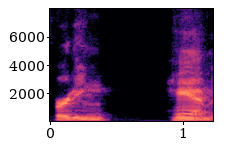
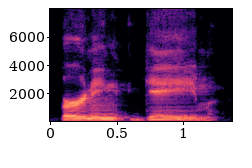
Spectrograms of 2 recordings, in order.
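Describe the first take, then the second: First: The name ends with a 'ham' sound. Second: The name ends with a 'game' sound. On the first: The speaker calls it right. "it's burning ham" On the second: The speaker calls it wrong. "I totally mispronounced Kay Burningham's last name"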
